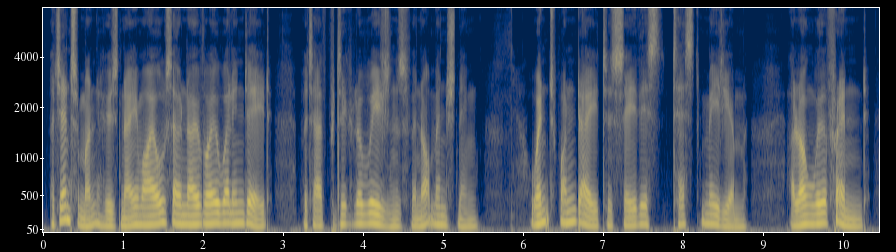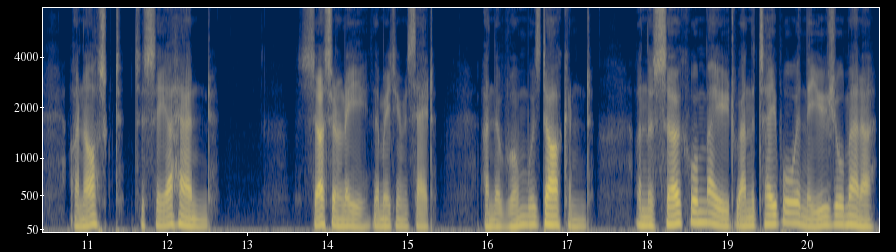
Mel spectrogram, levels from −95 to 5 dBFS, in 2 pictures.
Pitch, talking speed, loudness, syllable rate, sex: 110 Hz, 160 wpm, -20 LUFS, 4.9 syllables/s, male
